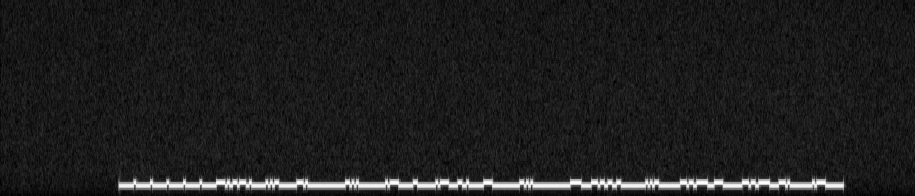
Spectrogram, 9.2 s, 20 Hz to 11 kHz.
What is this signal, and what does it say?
RTTY (45.45 baud, 170 Hz shift), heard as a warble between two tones, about 730 Hz centre. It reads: SHREVEPORT IS TO THE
